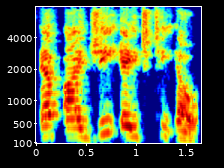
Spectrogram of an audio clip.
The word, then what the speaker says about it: phyto: And even though we spell it PHYTO, I would say sometimes FIGHTO, fighting off those things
